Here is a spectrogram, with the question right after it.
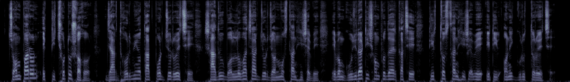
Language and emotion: Bengali, neutral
